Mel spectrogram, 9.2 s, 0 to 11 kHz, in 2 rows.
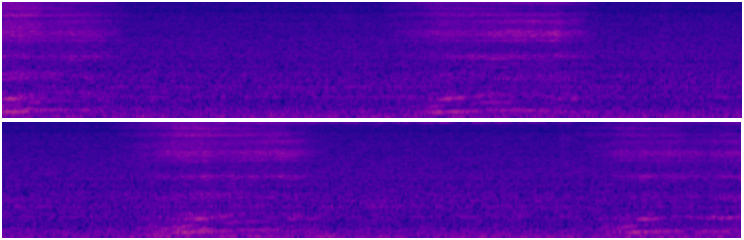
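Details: Snoring in deep sleep: soft, regular snores about every three seconds, roughly 20 breaths a minute, over a steady background hum.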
